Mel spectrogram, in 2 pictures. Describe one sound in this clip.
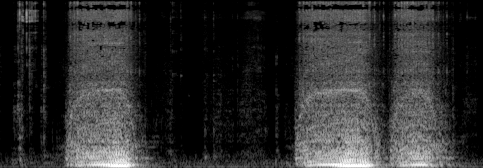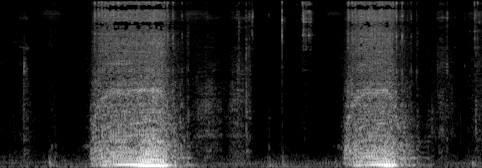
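A sewing machine stitches in short, fast bursts.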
